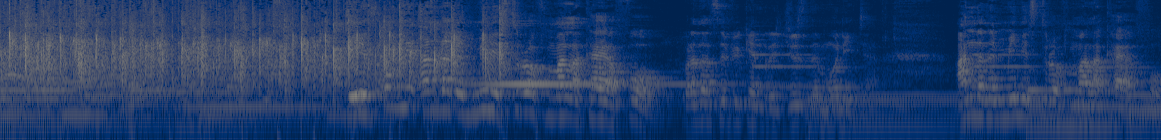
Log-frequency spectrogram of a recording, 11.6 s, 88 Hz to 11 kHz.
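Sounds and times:
church audience applause: 0.0 - 5.2
speech: 4.3 - 9.0, 9.6 - 11.6.

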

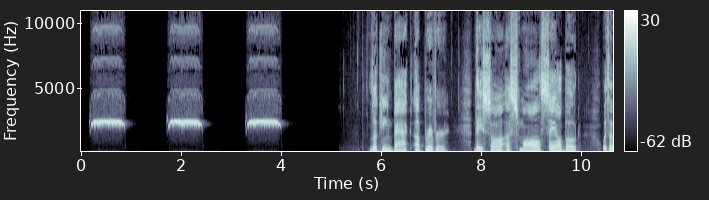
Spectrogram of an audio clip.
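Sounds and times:
loud sustained whistle blasts: 0.1 - 1.0, 1.7 - 2.6, 3.3 - 4.2
speech: 5.8 - 10.6.

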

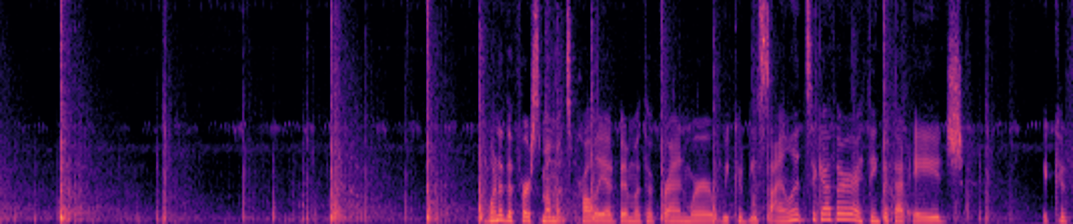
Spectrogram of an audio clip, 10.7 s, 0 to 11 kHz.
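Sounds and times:
fireworks popping and booming: 0.0 - 10.7
steady hum of insects or night ambience: 0.0 - 10.7
speech: 4.9 - 9.8, 10.5 - 10.7.

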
